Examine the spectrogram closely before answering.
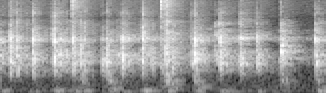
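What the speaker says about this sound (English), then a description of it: "Who's typing?" Rapid typing on a computer keyboard clatters close and continuous, with evenly spaced key strikes forming a brisk, steady rhythm with no talking.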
